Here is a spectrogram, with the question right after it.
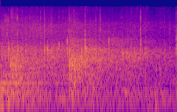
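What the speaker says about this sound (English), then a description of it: "kindly give all our contestants a round of applause" Applause for school quiz contestants at an academy brain competition, a dense, steady wash of clapping lasting under two seconds at moderate loudness.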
